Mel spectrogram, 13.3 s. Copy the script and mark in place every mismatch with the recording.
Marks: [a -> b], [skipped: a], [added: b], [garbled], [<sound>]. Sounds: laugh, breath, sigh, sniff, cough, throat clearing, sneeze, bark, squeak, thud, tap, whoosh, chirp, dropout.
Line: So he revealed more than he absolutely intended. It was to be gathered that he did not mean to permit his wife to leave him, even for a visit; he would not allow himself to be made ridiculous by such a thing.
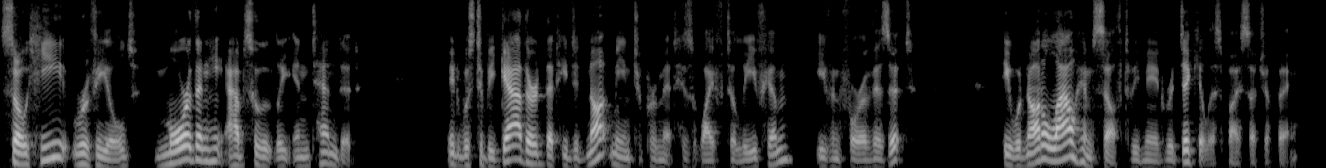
So he revealed more than he absolutely intended. It was to be gathered that he did not mean to permit his wife to leave him, even for a visit; he would not allow himself to be made ridiculous by such a thing.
